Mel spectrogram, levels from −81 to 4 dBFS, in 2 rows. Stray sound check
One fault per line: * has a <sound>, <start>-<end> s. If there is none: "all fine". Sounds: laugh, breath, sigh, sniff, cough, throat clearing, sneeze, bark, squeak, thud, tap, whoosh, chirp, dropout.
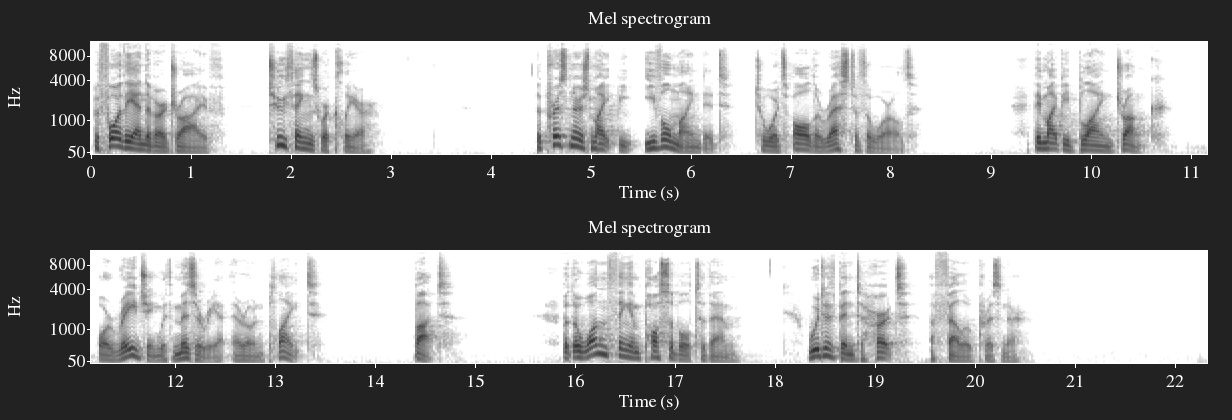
all fine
